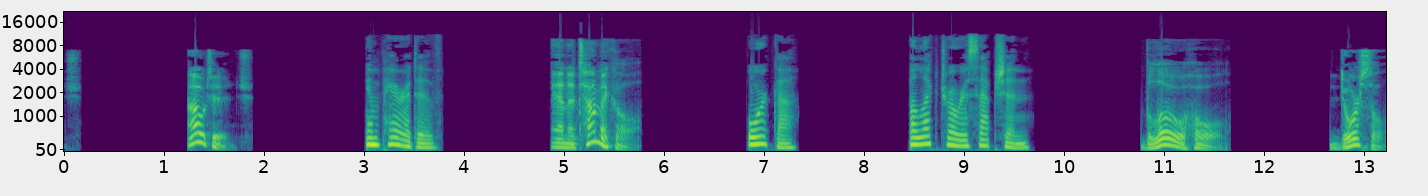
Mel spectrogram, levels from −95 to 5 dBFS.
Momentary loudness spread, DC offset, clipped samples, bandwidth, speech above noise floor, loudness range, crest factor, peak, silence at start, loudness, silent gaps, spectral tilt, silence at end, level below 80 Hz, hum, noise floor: 14 LU; under 0.1%; under 0.1%; 11.5 kHz; over 77 dB; 4 LU; 16 dB; 0 dBFS; 0.05 s; -14 LUFS; 0.17-1.23 s, 1.89-2.99 s, 3.79-4.85 s, 5.79-6.82 s, 7.35-8.43 s, 9.70-10.75 s, 11.67-12.65 s; -5.5 dB/octave; 0.05 s; -48 dBFS; none; under -90 dBFS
